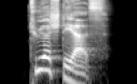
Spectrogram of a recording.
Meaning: genitive singular of Türsteher
- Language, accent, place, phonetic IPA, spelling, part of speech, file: German, Germany, Berlin, [ˈtyːɐ̯ˌʃteːɐs], Türstehers, noun, De-Türstehers.ogg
